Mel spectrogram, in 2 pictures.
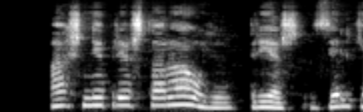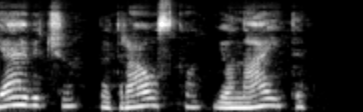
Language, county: Lithuanian, Vilnius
